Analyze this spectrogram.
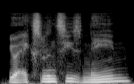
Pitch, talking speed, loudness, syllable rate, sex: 120 Hz, 135 wpm, -16 LUFS, 5.1 syllables/s, male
